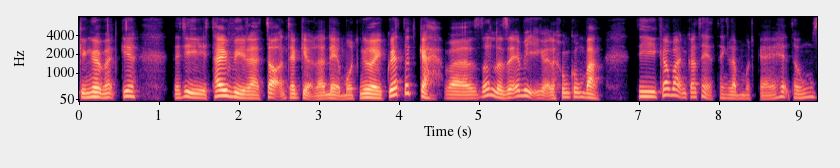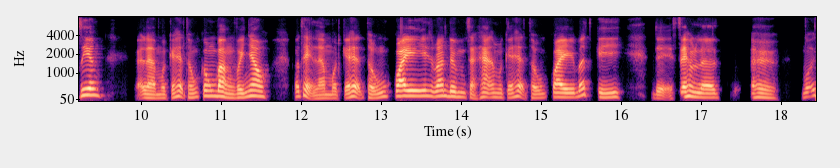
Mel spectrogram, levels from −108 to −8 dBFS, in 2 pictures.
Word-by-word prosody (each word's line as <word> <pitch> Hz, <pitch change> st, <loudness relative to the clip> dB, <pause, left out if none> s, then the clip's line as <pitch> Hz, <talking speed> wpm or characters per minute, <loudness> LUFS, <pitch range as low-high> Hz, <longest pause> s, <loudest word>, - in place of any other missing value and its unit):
cái 145 Hz, -1 st, -2 dB
người 165 Hz, 0 st, +5 dB
bạn 145 Hz, +1 st, -3 dB
kia. 180 Hz, 0 st, +1 dB, 0.5 s
Thế 130 Hz, -, -6 dB
thì 145 Hz, -7 st, +1 dB
thay 200 Hz, +2 st, +8 dB
vì 155 Hz, -8 st, +1 dB
là 120 Hz, -2 st, -1 dB
chọn 110 Hz, -, 0 dB
theo, 135 Hz, -, 0 dB
kiểu -, -, -2 dB
là, 105 Hz, +1 st, -4 dB
để 115 Hz, -2 st, -1 dB
một 110 Hz, +4 st, -8 dB
người 135 Hz, -3 st, +4 dB
quyết 220 Hz, -, +3 dB
tất 285 Hz, -1 st, -1 dB
cả 100 Hz, -2 st, +1 dB
và 115 Hz, -1 st, -1 dB
rất 185 Hz, -, -3 dB
là 150 Hz, -9 st, 0 dB
dễ 145 Hz, +8 st, -1 dB
bị, 195 Hz, -11 st, -2 dB
gọi -, -, -4 dB
là, 115 Hz, -, -4 dB
không 150 Hz, +5 st, -6 dB
công 155 Hz, 0 st, -5 dB
bằng, 135 Hz, -6 st, +2 dB, 0.5 s
thì 175 Hz, -1 st, 0 dB
các 225 Hz, +1 st, 0 dB
bạn 205 Hz, -9 st, -3 dB
có 160 Hz, -, -6 dB
thể 155 Hz, -, -8 dB
thành 125 Hz, -2 st, -13 dB
lập 115 Hz, -, -3 dB
một 110 Hz, 0 st, -14 dB
cái 105 Hz, +2 st, -9 dB
hệ 175 Hz, -, -6 dB
thống 140 Hz, +5 st, -9 dB
riêng, 225 Hz, +3 st, +5 dB, 0.5 s
gọi -, -, -5 dB
là, 125 Hz, -1 st, +3 dB
một 120 Hz, 0 st, -8 dB
cái -, -, -3 dB
hệ 180 Hz, -, +2 dB
thống 140 Hz, +3 st, -6 dB
công 190 Hz, 0 st, 0 dB
bằng 165 Hz, -8 st, +5 dB
với 140 Hz, +1 st, +1 dB
nhau, 185 Hz, 0 st, +3 dB, 0.3 s
có 175 Hz, -, -2 dB
thể 175 Hz, -, 0 dB
là 115 Hz, +2 st, -3 dB
một 120 Hz, 0 st, -8 dB
cái 135 Hz, -, +1 dB
hệ -, -, +3 dB
thống 145 Hz, +8 st, -2 dB
quay 190 Hz, 0 st, +7 dB
random 180 Hz, -4 st, +2 dB
chẳng -, -, -5 dB
hạn, 150 Hz, -1 st, 0 dB
một 145 Hz, -, -6 dB
cái 140 Hz, +1 st, -4 dB
hệ -, -, -1 dB
thống 130 Hz, +1 st, -4 dB
quay 150 Hz, -1 st, +4 dB
bất 205 Hz, +7 st, -2 dB
kỳ 150 Hz, +1 st, -3 dB, 0.4 s
để 115 Hz, -, -6 dB
xem 170 Hz, 0 st, +4 dB
là, 140 Hz, -1 st, +4 dB, 0.5 s
ừ, 140 Hz, -3 st, -3 dB, 0.3 s
mỗi 160 Hz, +7 st, -6 dB
150 Hz, 240 wpm, -22 LUFS, 125-175 Hz, 0.5 s, thay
